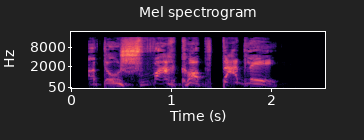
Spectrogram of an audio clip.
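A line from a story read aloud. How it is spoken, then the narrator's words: Shouted. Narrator (German): schrie Harry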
